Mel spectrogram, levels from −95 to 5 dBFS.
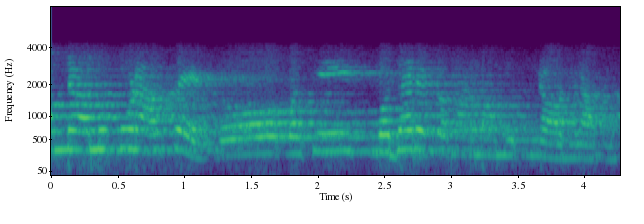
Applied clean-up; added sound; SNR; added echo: none; none; none; reverberation time 2.5 s.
